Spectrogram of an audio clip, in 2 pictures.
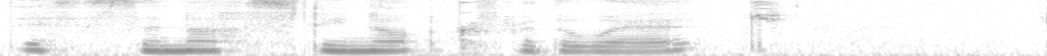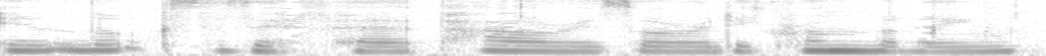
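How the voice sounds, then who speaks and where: A woman voicing an excitable, kindly male talking beaver from a storybook in a breathy, eager half-whisper. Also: a little high, normal speed, close to an everyday voice. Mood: delighted, triumphant. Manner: eager, exclaiming.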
